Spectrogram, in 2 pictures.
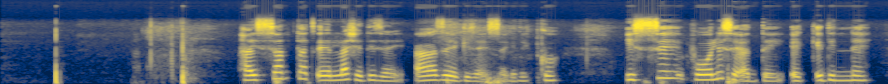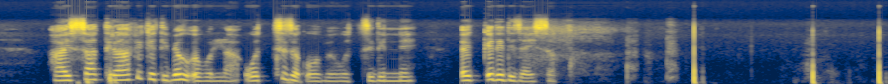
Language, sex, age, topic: Gamo, female, 25-35, government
